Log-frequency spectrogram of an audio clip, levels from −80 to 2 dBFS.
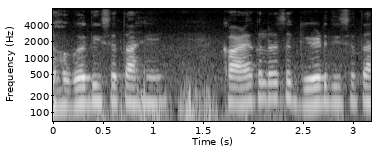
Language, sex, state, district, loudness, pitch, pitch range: Marathi, male, Maharashtra, Washim, -17 LUFS, 145 Hz, 140-155 Hz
